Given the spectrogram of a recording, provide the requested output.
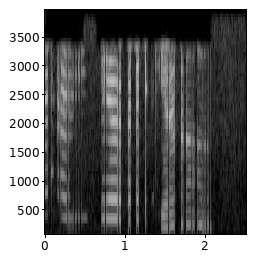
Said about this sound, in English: Your phone breaking up. Oh, the mic. I'm sorry. No, I don't know why. All of a sudden, it just started chopping up.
